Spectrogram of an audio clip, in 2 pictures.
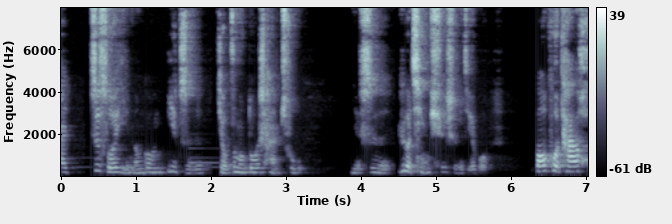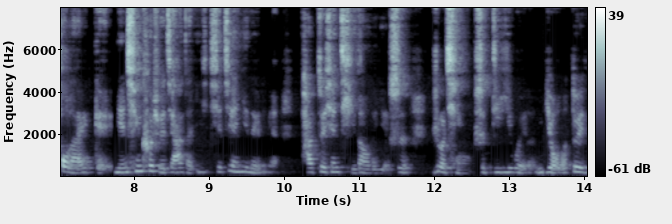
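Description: At a moderate pace, a woman speaks in a medium, somewhat breathy voice with ordinary pitch variation and big swings in loudness. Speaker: postdoctoral researcher in population genetics. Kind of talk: casual interview explaining science.

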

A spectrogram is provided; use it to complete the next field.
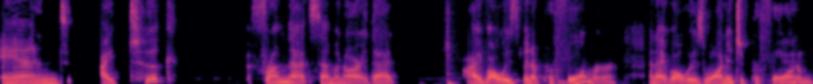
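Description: A woman with an American accent talks at a fairly slow pace in a fairly low voice with ordinary pitch variation. Her speech has long, frequent pauses. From Texas. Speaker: actor and voiceover artist. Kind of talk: casual interview chat.

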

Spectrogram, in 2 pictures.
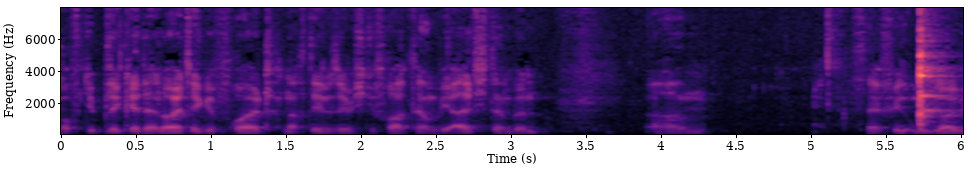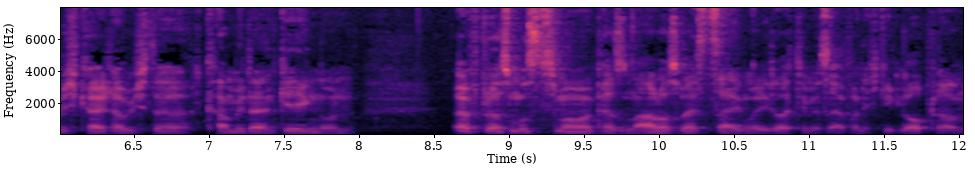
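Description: With a very deep, low pitch and flat, monotone intonation, a man talks at a fairly quick pace broken by long, frequent pauses, with noticeable background noise behind him. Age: 20s. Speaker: young restaurant owner. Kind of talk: casual interview. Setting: in his restaurant, over a meal.

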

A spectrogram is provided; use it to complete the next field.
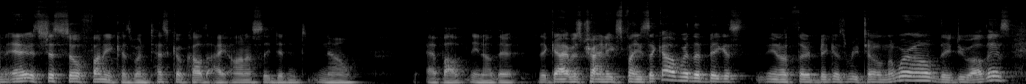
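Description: Here is an ordinary speaking voice at a fairly quick pace. The intonation is lively. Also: man, medium pitch for a man. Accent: American. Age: 40s. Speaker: plant-based food developer. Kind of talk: interview.

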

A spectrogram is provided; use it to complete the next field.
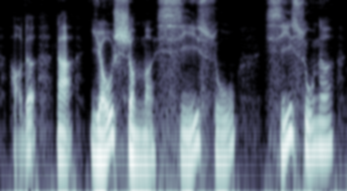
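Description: Lively in intonation and medium in pitch, a man is heard on a very clean recording with a silent background. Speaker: Chinese language teacher and podcast host. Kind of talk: language lesson.

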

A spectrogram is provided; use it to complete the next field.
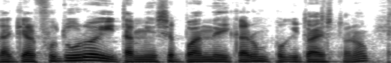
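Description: Background silence and a very clean signal frame this clip. A man's voice sits fairly low. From Málaga, southern Spain. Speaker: podcast host, bodybuilder and content creator. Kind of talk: casual interview.

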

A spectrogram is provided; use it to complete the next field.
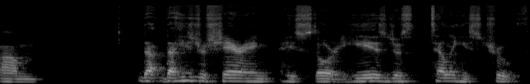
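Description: A man with an American accent, fairly high in pitch, at a fairly slow pace. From Dominican Republic, later New Jersey. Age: 20s. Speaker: behavior analyst and mental health advocate. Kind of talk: interview, personal story. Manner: animated, laughing.

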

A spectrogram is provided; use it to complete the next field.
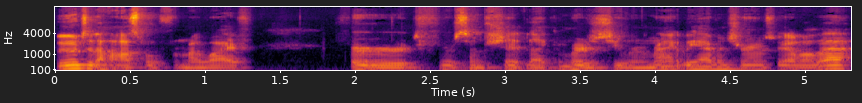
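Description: Pitch varies in an ordinary way while the words come out very fast. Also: man, fairly low pitch for a man. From Brazil. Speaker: crypto podcast guest. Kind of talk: casual chat.

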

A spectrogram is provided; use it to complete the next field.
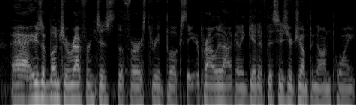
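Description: A put-on character voice, raspy and monotone with flat intonation, rattles along at a very fast pace. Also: man, medium pitch for a man. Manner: dry, world-weary.

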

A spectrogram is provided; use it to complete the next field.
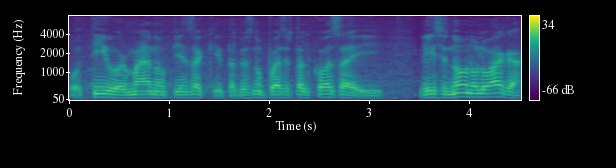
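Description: With fairly even intonation, it is a normal speaking voice. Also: man. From southern Costa Rica, Golfito. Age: 30s. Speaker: wheelchair user, course participant. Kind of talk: TV panel discussion.

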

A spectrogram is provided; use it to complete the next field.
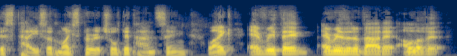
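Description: Speaking at a fairly quick pace with ordinary pitch variation, a man with a British accent comes through on a very clean recording with a silent background. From UK. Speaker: podcast guest. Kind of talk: casual chat. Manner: animated.

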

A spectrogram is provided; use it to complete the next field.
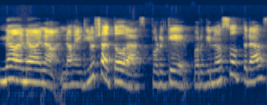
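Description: A woman's fairly high voice at a very slow pace, with audible room echo. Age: 20s. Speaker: podcast co-host. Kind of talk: casual chat.

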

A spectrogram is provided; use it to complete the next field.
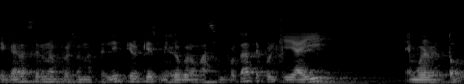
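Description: Moving at a fairly quick pace, a man talks in a plain, everyday voice at medium pitch. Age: 20s. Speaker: taekwondo and fitness instructor. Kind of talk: casual interview. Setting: taekwondo studio.

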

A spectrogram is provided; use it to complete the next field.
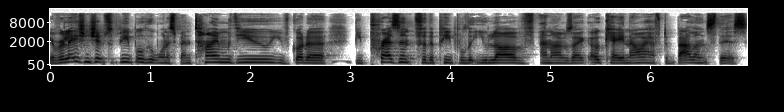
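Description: A woman with a London accent at a very fast pace with hardly any pauses, medium pitch and fairly even intonation, on a very clean recording with a silent background. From London and Paris, Lebanese parents. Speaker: musician and tech entrepreneur. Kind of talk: casual interview chat.

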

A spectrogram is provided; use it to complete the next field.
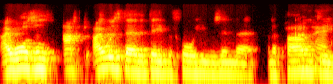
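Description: A man with a Welsh accent speaks at a moderate pace. His tone is dark, mellow and somewhat breathy. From Wales. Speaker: podcast guest.

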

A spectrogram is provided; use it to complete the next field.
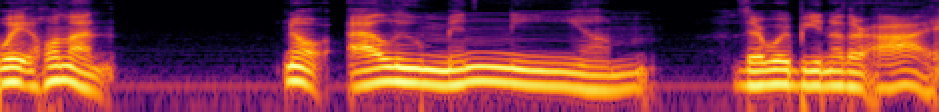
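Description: A man with a Minnesota accent speaks fairly slowly at a medium pitch, keeping his intonation fairly even. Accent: Minnesota American. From US Midwest, Minnesota. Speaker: podcast co-host and musician. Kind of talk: casual chat.

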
